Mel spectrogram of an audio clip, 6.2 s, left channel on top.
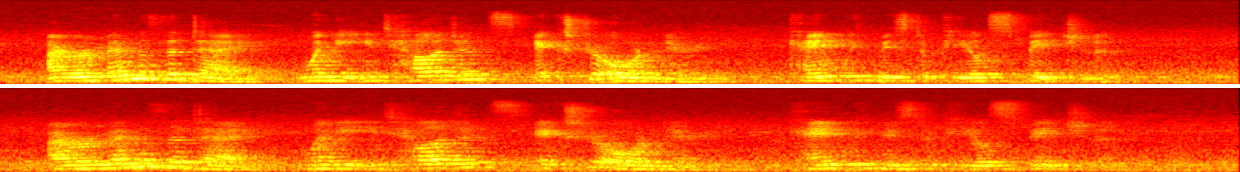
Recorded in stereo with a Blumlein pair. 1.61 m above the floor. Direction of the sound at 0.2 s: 45° left.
